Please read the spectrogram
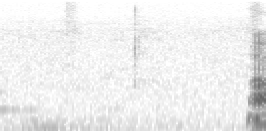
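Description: Pen writing on notebook paper, faint scratching with a small click about a second in; a voice starts speaking near the end.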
